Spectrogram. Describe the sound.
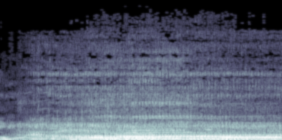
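A group of children's voices imitate a jet plane's roar, a droning hum that swoops upward in pitch and then holds steady and loud for a few seconds.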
